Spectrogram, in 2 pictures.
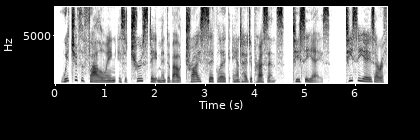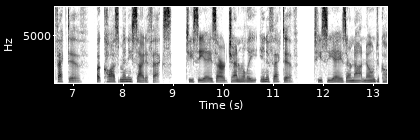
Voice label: eLearning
